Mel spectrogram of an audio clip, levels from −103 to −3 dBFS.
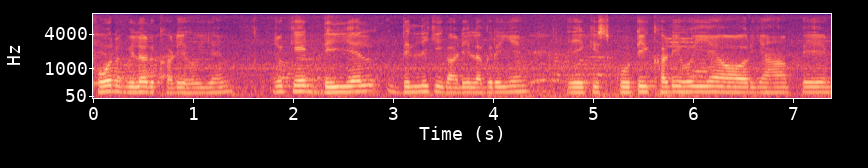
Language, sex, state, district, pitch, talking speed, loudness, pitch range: Hindi, male, Haryana, Jhajjar, 145 Hz, 180 wpm, -18 LUFS, 140-155 Hz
